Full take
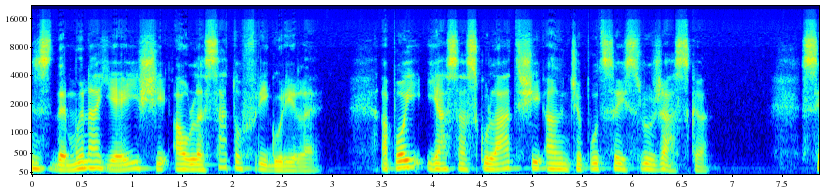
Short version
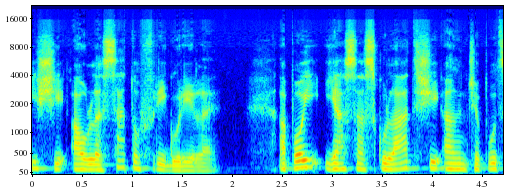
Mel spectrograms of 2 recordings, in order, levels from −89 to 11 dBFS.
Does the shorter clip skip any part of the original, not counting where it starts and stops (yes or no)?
no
